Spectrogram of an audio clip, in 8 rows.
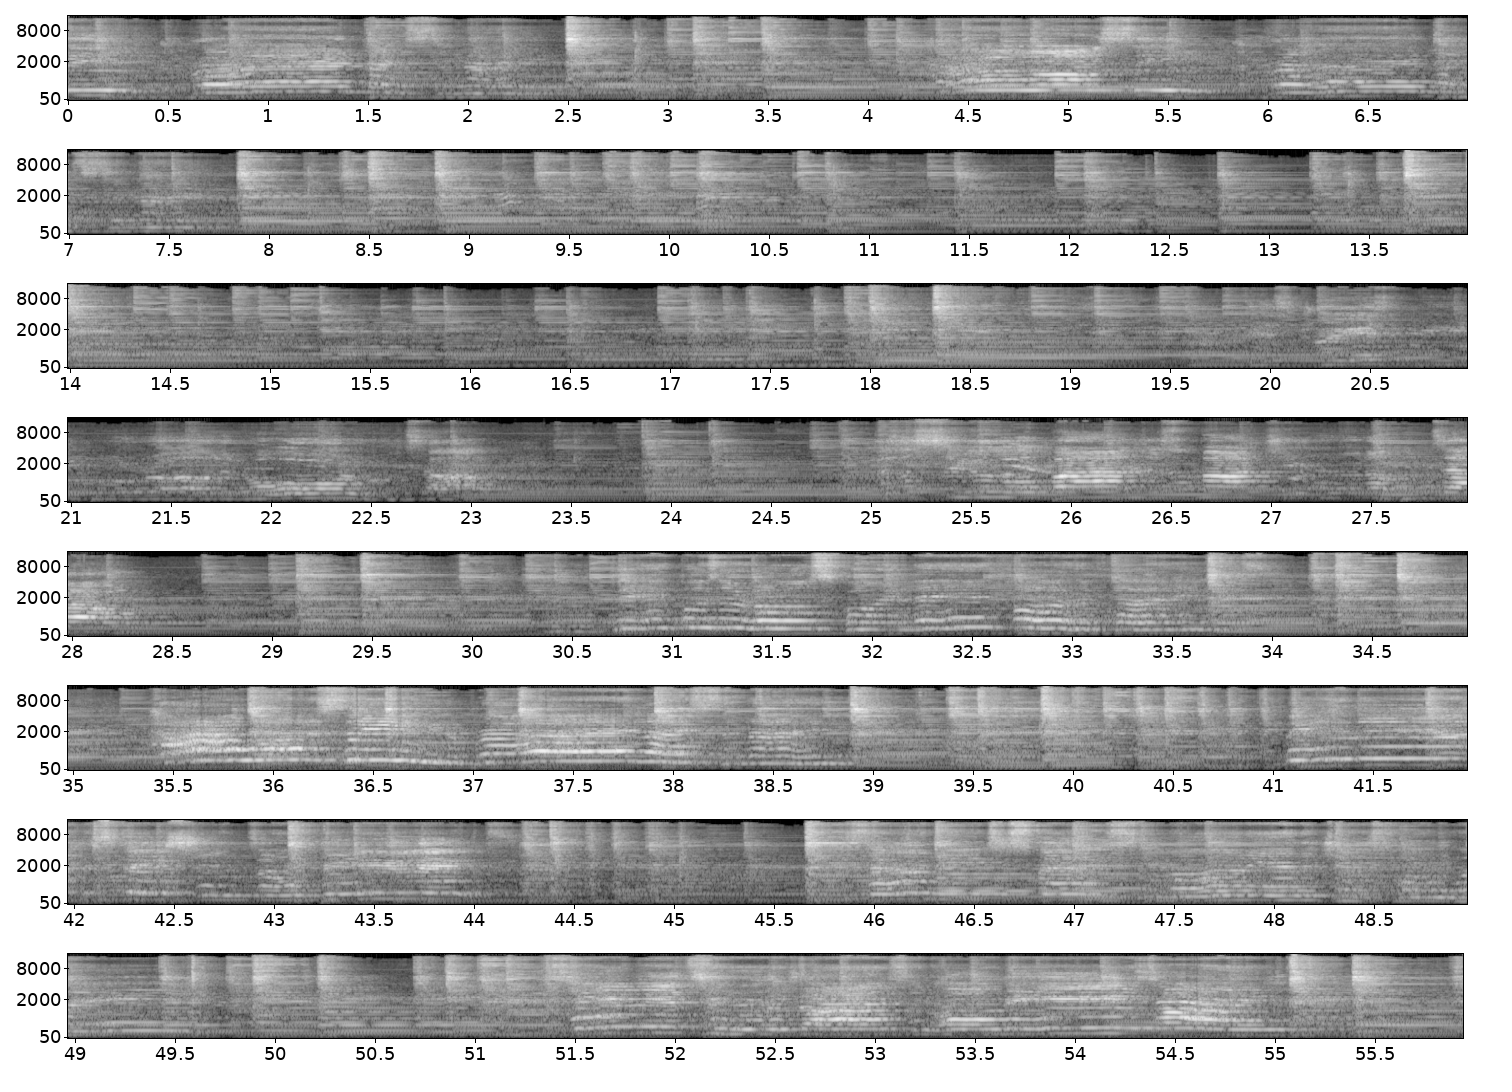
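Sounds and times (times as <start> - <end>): acoustic guitar: 0.0 - 55.9
person singing: 4.3 - 8.0, 45.8 - 49.9, 51.4 - 55.2.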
